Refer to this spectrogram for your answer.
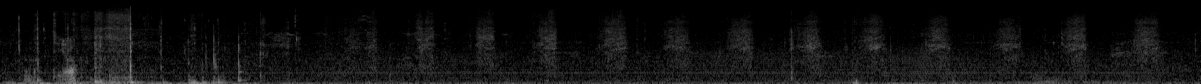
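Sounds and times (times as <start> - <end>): brush through cat fur: 3.4 - 11.7.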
